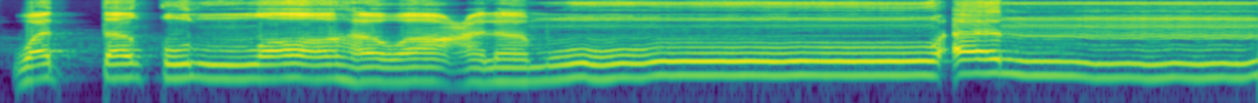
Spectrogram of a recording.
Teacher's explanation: Mu panjang 4 atau 5 harakat. Kalau sambung. Kalau berhenti 2 harakat lah. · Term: mat jaiz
